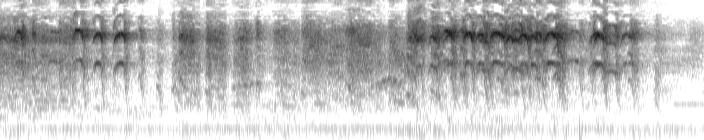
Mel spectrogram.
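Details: Birds chirping around a village home, a dense jumble of high, bright twittering notes rising and falling in bursts over about five seconds, with no other clear sounds.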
